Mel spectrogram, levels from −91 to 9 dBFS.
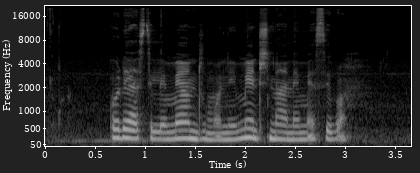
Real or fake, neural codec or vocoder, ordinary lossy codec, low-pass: real; none; none; none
